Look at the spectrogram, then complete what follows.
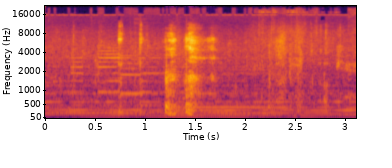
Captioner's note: Jeff cries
